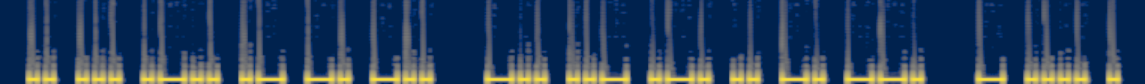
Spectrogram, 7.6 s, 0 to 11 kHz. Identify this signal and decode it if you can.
Morse code, heard as a keyed tone, about 22 wpm, 700 Hz. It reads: ISLAND DURING THE
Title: Sentences from Top 1400 Words 22wpm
